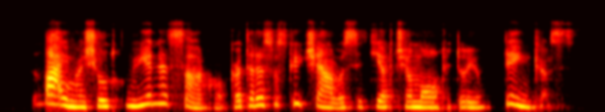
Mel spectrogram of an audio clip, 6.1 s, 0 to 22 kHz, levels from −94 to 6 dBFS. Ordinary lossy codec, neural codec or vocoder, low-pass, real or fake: Opus, 32 kbps; codec, 16 kHz, 1 kbps, FunCodec, trained on LibriTTS, 50 frames a second; 7.2 kHz; fake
